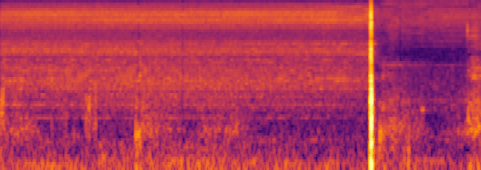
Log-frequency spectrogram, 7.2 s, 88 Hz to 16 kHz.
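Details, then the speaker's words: 1950 Chevy that sat outside for 21 years: a thin, steady hiss from a badly deteriorated front-tire valve stem leaking air as fast as it is being inflated, ending with a click. "yeah this this valve stem is leaking air fast as i can put it in boy that's unfortunate that is unfortunate"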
